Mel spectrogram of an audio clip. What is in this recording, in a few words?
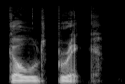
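"gold brick", British English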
